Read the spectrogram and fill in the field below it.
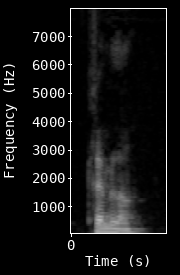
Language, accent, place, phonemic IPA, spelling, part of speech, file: French, France, Lyon, /kʁɛm.lɛ̃/, Kremlin, proper noun, LL-Q150 (fra)-Kremlin.wav
- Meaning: Kremlin (the Moscow Kremlin)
